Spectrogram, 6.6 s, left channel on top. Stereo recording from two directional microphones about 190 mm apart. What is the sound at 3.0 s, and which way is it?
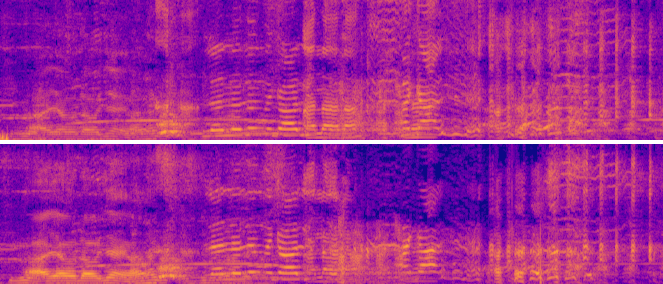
Speech, 30° left (ahead or behind).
